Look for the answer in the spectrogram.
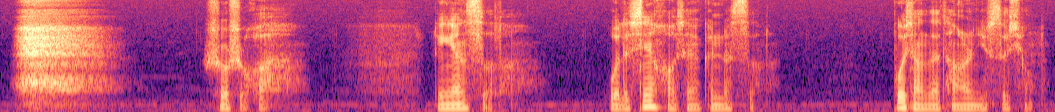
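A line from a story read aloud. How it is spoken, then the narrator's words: Sighing. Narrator (Chinese): 陆和欢叹了口气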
